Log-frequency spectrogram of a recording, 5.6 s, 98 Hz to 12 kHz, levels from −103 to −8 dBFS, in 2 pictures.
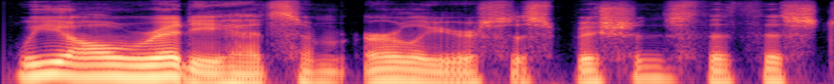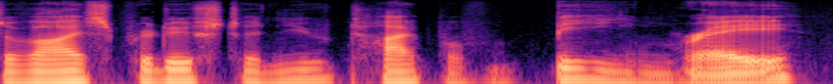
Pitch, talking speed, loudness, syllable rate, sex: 110 Hz, 175 wpm, -21 LUFS, 5.2 syllables/s, female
